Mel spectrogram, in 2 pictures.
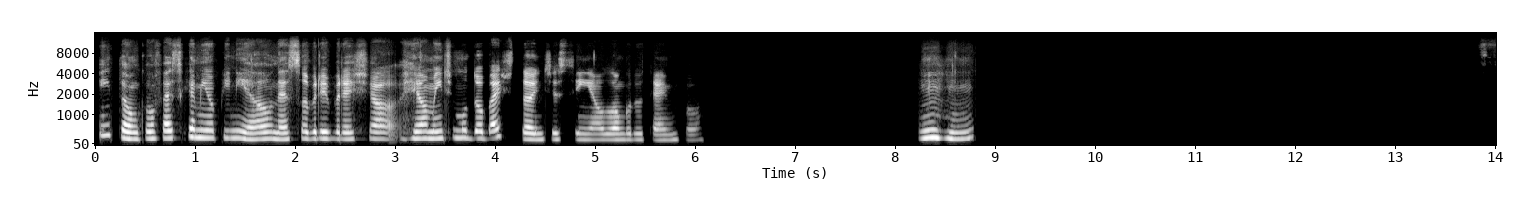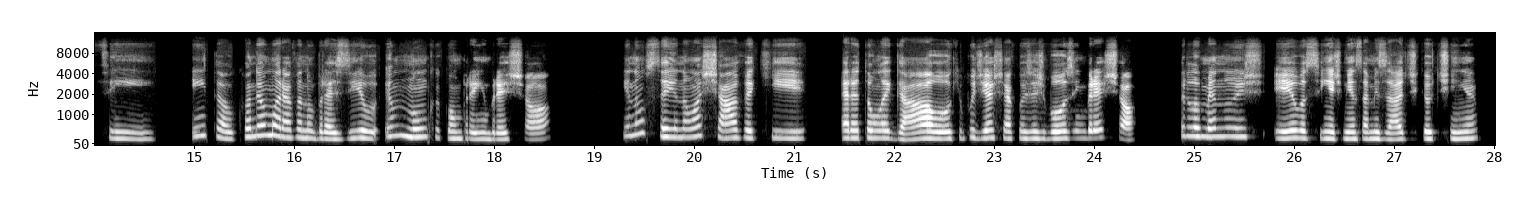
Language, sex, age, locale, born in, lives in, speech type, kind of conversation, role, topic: Portuguese, female, 25-29, pt-BR, Brazil, Italy, conversation, podcast, guest, O que você acha de comprar em brechó?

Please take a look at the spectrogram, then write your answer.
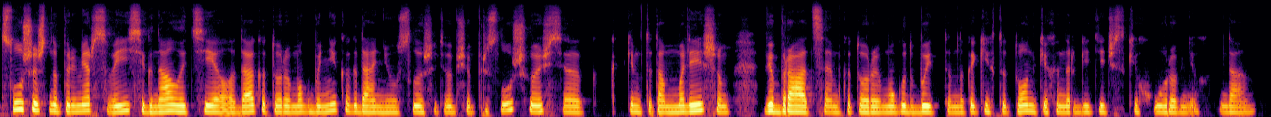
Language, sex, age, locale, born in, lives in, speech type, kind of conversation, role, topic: Russian, female, 35-39, ru-RU, Russia, Italy, conversation, advice, user, Как развить самосознание, не добавляя себе лишнего стресса?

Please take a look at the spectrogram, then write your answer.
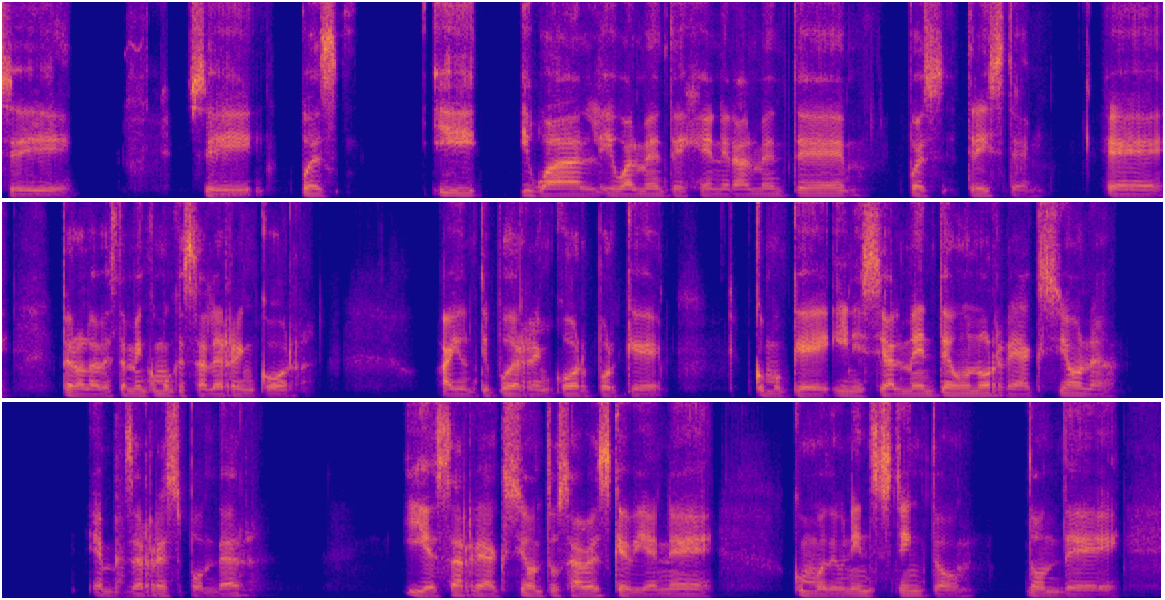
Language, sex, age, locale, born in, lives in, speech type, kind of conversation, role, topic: Spanish, male, 40-44, es-MX, United States, United States, conversation, unstructured, none, ¿Qué haces cuando un amigo te decepciona?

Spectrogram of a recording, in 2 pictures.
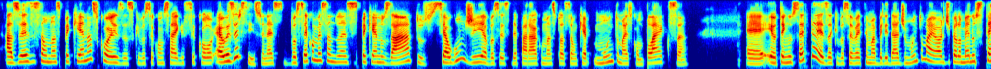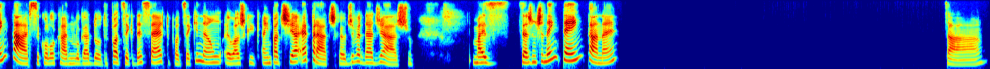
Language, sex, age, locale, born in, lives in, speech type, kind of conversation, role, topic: Portuguese, female, 40-44, pt-BR, Brazil, United States, conversation, unstructured, none, Qual é o papel da empatia na resolução de conflitos?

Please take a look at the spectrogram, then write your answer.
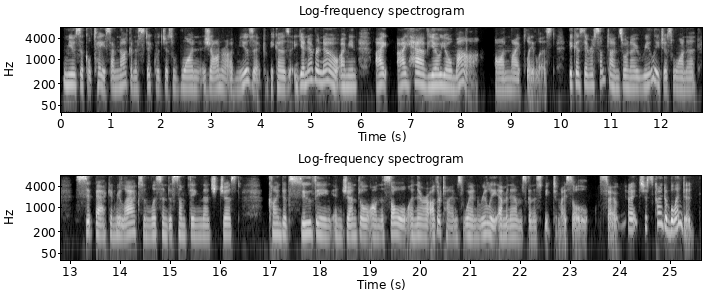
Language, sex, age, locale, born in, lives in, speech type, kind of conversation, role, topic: English, female, 55-59, en-US, United States, United States, conversation, unstructured, none, What has been keeping you company lately—music or podcasts—and why?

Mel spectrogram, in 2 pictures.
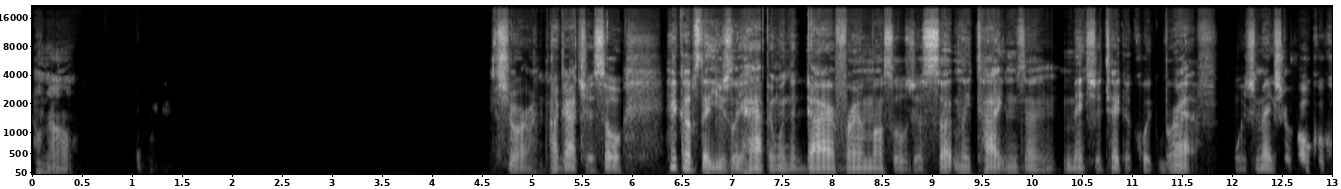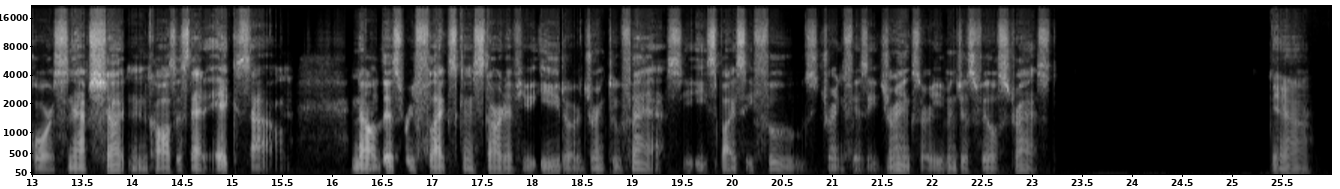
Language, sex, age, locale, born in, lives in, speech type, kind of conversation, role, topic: English, male, 35-39, en-US, United States, United States, read, expert-assistant, expert, What causes hiccups?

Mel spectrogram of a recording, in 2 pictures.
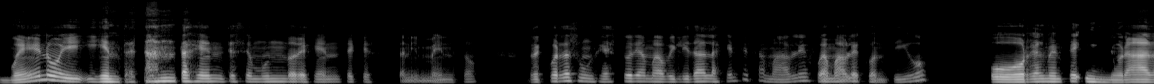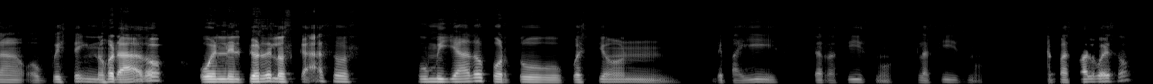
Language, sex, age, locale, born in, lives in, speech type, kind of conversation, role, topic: Spanish, male, 50-54, es-MX, Mexico, Mexico, conversation, podcast, host, ¿Qué experiencia de viaje nunca olvidarás?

